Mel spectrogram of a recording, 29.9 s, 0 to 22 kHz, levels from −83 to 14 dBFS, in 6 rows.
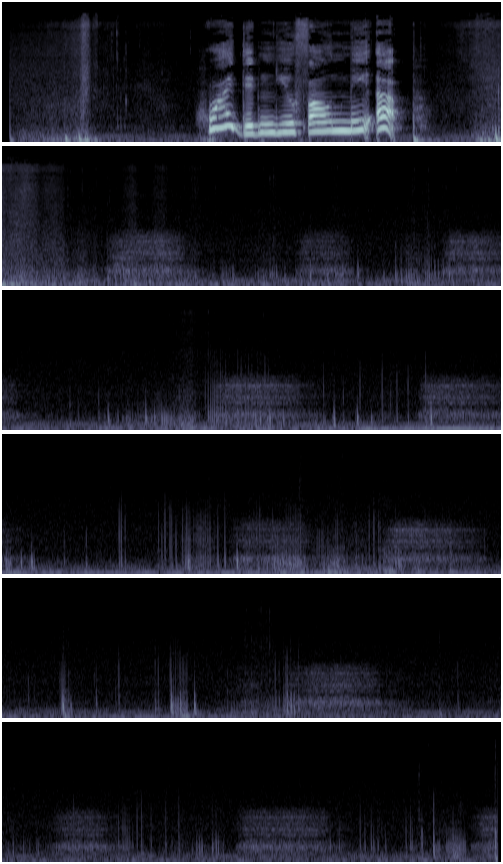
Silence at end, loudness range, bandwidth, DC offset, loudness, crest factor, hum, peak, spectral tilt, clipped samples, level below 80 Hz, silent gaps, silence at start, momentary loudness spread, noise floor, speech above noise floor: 24.85 s; 27 LU; 14.5 kHz; under 0.1%; -20 LUFS; 26 dB; none; -4 dBFS; -6 dB/octave; under 0.1%; -52 dBFS; none; 0.65 s; 32 LU; -60 dBFS; 42 dB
